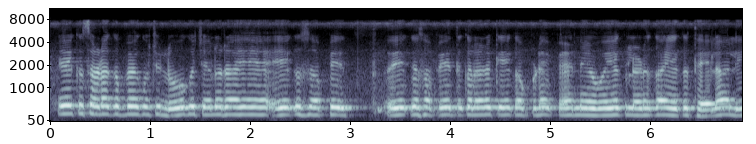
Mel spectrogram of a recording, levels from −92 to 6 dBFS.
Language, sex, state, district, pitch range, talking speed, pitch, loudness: Hindi, male, Rajasthan, Nagaur, 210-230 Hz, 190 wpm, 215 Hz, -13 LUFS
